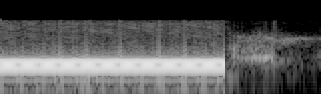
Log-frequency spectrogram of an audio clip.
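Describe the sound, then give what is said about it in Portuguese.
A steady, mid-pitched telephone tone sounds during a call transfer, holding for about a second before cutting off abruptly, then a short, faint flutter of noise follows. “Peço agora um momento em que eu vou transferir a sua ligação novamente, tá bom? Tá bom. Transferência.”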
